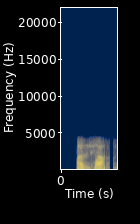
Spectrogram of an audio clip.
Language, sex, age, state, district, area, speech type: Sindhi, female, 30-45, Gujarat, Kutch, urban, conversation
